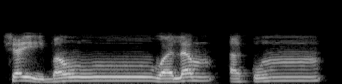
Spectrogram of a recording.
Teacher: شیبا ولم اکم، نون ساکنہ ہے، اس کے بعد با آیا، نون ساکنہ کے بعد با آئے تو قلب کرتے ہیں، یعنی اقلاب کرتے ہیں، اس کو بدل دیتے ہیں، تو یہ بدل جاتا ہے، تو نون ساکنہ کو میم بنا دیں گے، آگے با ہے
